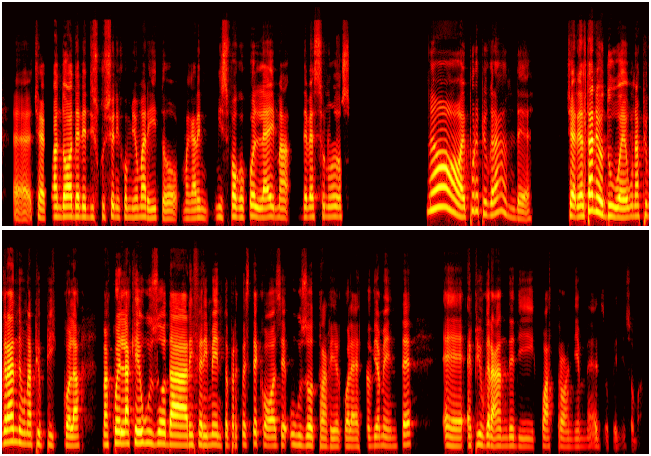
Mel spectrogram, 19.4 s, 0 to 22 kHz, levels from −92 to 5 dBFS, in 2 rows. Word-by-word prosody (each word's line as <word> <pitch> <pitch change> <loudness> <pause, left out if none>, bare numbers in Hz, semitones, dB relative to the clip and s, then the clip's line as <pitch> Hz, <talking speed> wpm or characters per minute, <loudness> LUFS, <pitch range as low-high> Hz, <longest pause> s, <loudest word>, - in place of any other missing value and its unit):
uhm, - - -6
cioè 150 -4 -1
quando 175 0 +1
ho 180 - +7
delle 175 -1 +1
discussioni 170 +1 -7
con 165 +1 -9
mio 165 +1 -7
marito, 155 -4 -4
magari 145 +1 -6
mi 170 0 -11
sfogo 165 0 -1
con 190 -3 0
lei 165 +2 +2
ma 160 -1 -3 0.2
dev'essere 175 +1 -4
uno 175 -1 -4
sf 170 0 -11 1.2
No, 305 - +6
è 170 - +2
pure 280 -1 -6
più 220 -4 -8
grande. 175 - -6 0.5
Cioè 195 - -1
in 185 - +8
realtà 185 +11 +9
ne 265 - +4
ho 225 - +8
2 170 -4 +2
una 185 +3 -1
più 200 +1 -9
grande 220 +1 +6
e - - -3
una 185 -2 -2
più 185 -1 -7
piccola 165 -2 -2 0.3
ma 175 0 0
quella 200 0 +5
che 200 0 +4
uso 200 -1 +1
da 175 -2 +8
riferimento 175 0 -3
per 170 -1 -11
queste 180 +2 -6
cose, 155 -4 -4
"uso" 165 -2 -4
tra 150 -2 -6
virgolette 145 0 -8
ovviamente, 160 +3 -5 0.4
eh 150 -3 -4
è 160 - -7
più 180 0 -7
grande 155 -2 -1
di 140 -2 -16
4 145 -1 -8
anni 135 +1 -17
e 140 - -17
mezzo 140 - -21
quindi - - -29
insomma - - -31
170 Hz, 185 wpm, -22 LUFS, 155-185 Hz, 1.2 s, realtà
